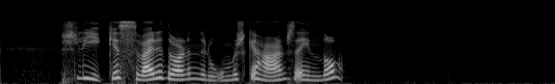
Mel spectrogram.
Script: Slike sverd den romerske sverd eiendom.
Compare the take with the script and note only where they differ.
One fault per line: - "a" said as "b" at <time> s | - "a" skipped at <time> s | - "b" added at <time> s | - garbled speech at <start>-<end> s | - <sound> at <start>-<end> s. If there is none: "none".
- "var" added at 1.7 s
- "sverd" said as "hærens" at 2.6 s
